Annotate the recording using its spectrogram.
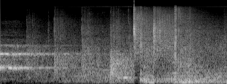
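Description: A held kiai shout trailing off in the first half second, then a quick run of sharp knocks and thuds from a little after a second in: bamboo shinai clacking together and feet stamping on the wooden floor as the kendo players attack.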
